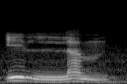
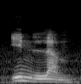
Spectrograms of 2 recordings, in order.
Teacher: Jadi bacaannya kena masuk ke dalam huruf lam ini. Illam, tanpa membunyikan nun langsung. In lam, itu dengar juga nun.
